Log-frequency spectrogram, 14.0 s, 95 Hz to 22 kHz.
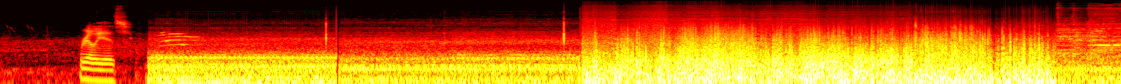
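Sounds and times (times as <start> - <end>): road rumble: 1.8 - 13.2
vehicle engine droning: 1.9 - 11.4
rough wind noise: 7.2 - 13.3.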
